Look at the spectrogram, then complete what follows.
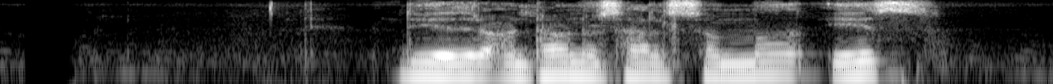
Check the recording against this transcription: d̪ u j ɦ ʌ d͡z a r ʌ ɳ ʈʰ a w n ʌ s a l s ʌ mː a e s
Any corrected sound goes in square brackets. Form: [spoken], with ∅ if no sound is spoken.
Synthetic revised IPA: d̪ u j ɦ ʌ d͡z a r ʌ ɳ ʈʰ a w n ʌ s a l s ʌ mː [ʌ] e s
